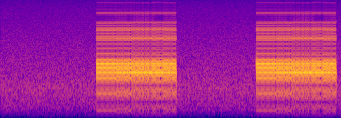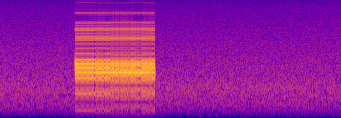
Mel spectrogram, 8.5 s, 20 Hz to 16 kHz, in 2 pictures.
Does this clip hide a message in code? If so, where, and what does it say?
Yes: Emergency Alert System (SAME) tones (header bursts) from 1.2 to 6.2 s, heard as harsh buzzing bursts, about 520.83 baud.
